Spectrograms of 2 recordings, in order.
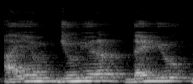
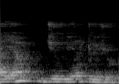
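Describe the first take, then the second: First: Slow, deliberate, slightly louder reading of the wrong sentence; wrong example, read slowly. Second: Slow, even reading of the right sentence; correct example, read slowly. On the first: Teacher reading a wrong English example to students, slow and deliberate. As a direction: spell out "junior than" word by word. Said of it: "नहीं होगा, गलत है". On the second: Teacher giving students the correct English sentence, slow and even. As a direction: lay out "junior to you" calmly. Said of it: "इनके साथ". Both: Shown as a demonstration.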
